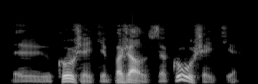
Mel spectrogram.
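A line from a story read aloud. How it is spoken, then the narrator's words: Barely audible old man. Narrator (Russian): едва слышно сказал старик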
